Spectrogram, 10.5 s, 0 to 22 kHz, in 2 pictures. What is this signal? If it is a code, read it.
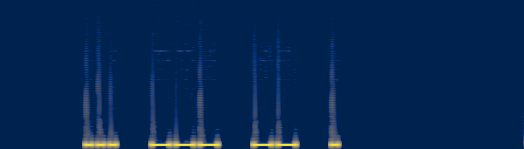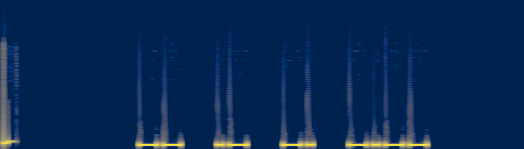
Morse code, heard as a keyed tone, about 21 wpm, spaced as for 15 wpm, 700 Hz. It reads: SOME MANY
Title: 2x Character Spacing - Top 100 Words - 20wpm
